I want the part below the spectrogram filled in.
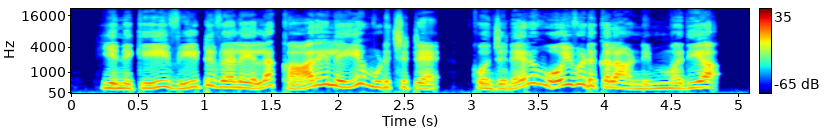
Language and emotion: Tamil, happy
